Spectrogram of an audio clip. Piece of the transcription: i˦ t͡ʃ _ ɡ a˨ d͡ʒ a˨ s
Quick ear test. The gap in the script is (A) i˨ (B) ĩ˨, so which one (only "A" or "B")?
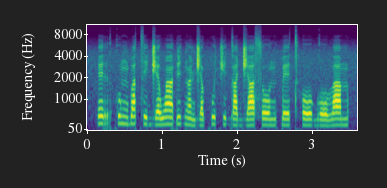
A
